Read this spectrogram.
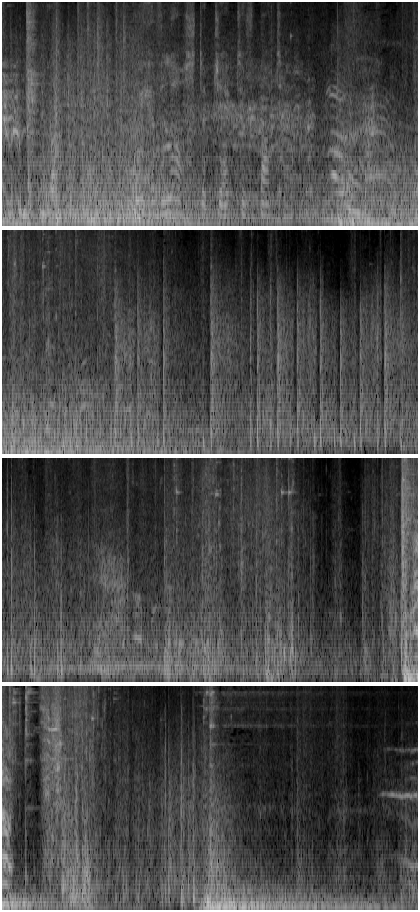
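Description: Gunshots crack loudly, several in a row.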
